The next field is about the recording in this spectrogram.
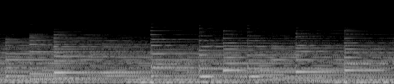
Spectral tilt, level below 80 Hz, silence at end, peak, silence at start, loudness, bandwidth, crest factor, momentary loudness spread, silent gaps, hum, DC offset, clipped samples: -9.5 dB/octave; -42 dBFS; 0 s; -12 dBFS; 0 s; -25 LUFS; 6 kHz; 14 dB; 3 LU; none; none; under 0.1%; under 0.1%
